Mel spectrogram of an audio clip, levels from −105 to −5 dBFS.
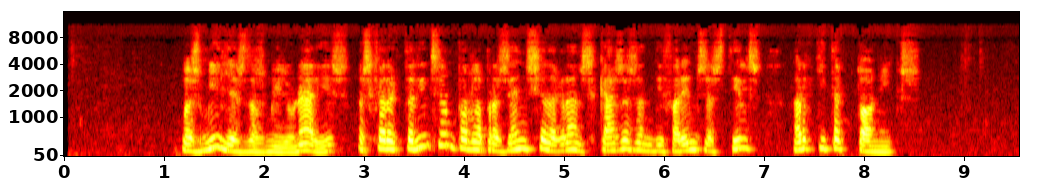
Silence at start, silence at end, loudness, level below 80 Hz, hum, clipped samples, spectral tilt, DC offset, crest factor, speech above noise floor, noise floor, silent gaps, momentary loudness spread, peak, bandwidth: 1.2 s; 1.05 s; -25 LUFS; -66 dBFS; none; under 0.1%; -6 dB/octave; under 0.1%; 20 dB; 44 dB; -68 dBFS; none; 10 LU; -6 dBFS; 11 kHz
